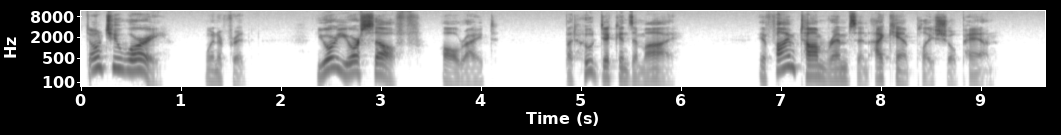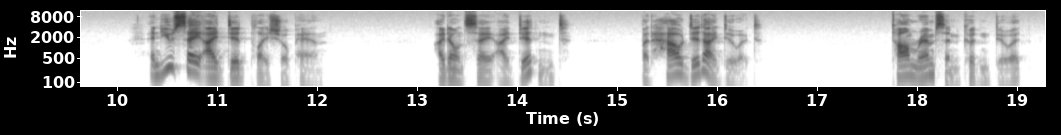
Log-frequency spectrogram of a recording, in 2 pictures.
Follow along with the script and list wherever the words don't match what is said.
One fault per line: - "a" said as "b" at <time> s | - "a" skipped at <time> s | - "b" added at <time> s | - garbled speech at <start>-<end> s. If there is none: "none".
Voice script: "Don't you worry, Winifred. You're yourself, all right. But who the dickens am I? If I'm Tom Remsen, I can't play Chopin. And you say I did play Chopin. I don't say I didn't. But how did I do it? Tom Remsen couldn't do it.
- "the" skipped at 5.1 s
